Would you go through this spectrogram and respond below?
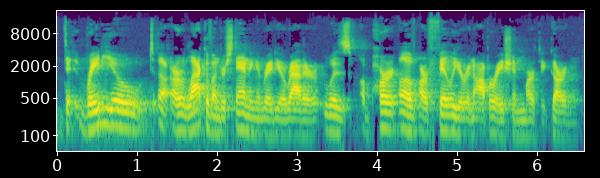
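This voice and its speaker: A man gives an informative talk. His voice sits a little low, with a bright, crisp edge. He moves haltingly through his points, often breaking off and correcting a word. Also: poor audio. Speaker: presenter at a book discussion. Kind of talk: informative presentation of a book summary.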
